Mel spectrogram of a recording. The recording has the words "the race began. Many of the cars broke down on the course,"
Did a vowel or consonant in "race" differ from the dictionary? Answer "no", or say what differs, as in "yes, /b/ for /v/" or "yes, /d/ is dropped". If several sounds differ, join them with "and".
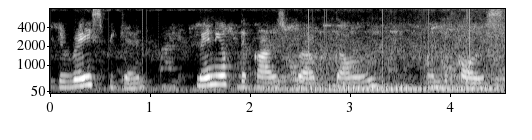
no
